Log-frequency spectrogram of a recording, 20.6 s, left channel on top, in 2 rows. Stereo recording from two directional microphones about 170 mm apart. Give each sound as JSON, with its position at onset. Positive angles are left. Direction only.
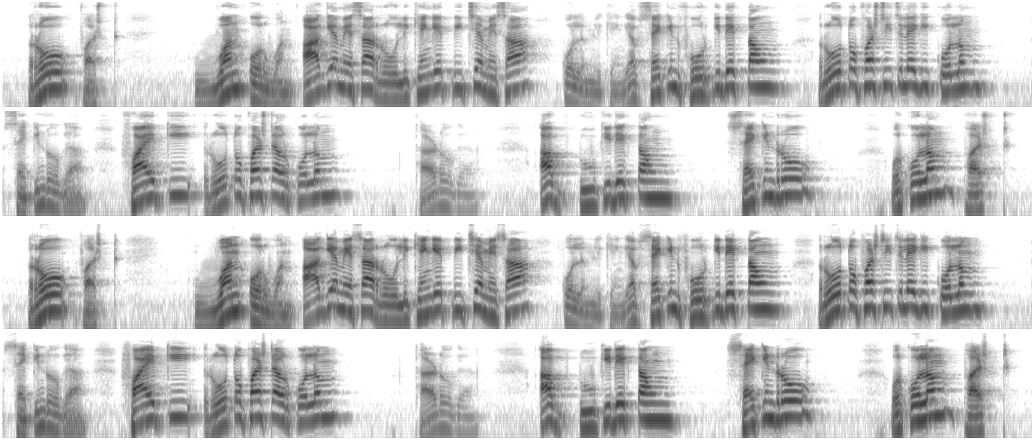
{"t": 0.2, "sound": "speech", "side_deg": -15}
